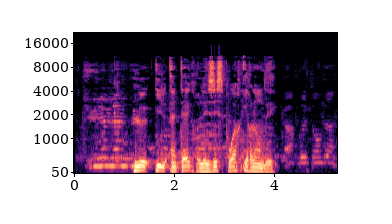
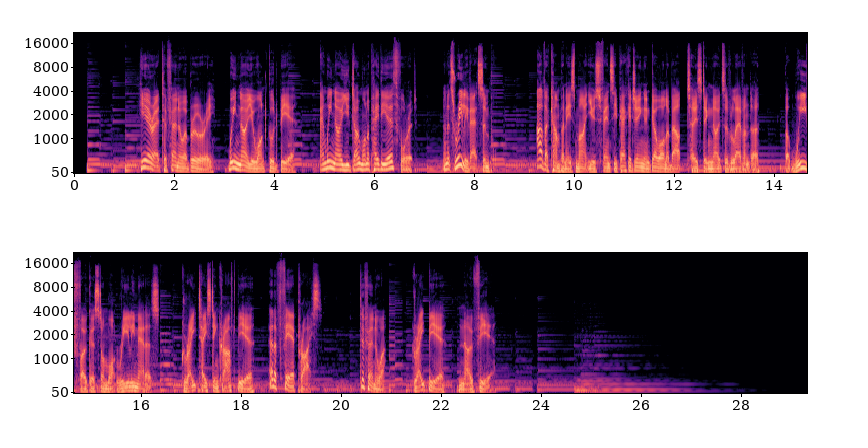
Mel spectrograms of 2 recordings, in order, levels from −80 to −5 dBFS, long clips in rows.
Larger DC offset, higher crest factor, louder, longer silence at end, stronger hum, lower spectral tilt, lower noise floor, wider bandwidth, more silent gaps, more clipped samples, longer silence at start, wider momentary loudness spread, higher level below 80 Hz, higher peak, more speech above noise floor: neither; second, 14 dB vs 20 dB; first, -13 LUFS vs -19 LUFS; second, 0.1 s vs 3 s; neither; about the same, -5 dB/octave vs -4.5 dB/octave; second, -35 dBFS vs -83 dBFS; second, 11.5 kHz vs 17.5 kHz; neither; neither; about the same, 0.3 s vs 0.25 s; about the same, 17 LU vs 19 LU; first, -34 dBFS vs -40 dBFS; about the same, 0 dBFS vs -2 dBFS; second, 22 dB vs 65 dB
